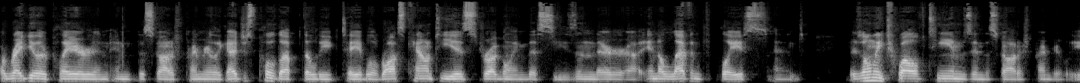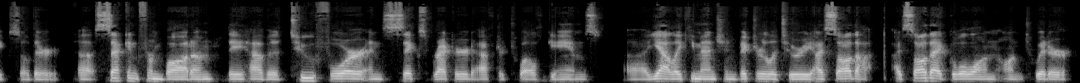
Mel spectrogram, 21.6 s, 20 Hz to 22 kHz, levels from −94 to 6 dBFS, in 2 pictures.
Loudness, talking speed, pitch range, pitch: -20 LUFS, 195 wpm, 105-115 Hz, 110 Hz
